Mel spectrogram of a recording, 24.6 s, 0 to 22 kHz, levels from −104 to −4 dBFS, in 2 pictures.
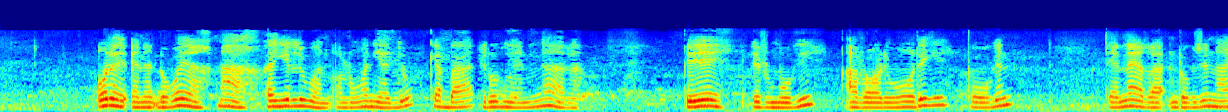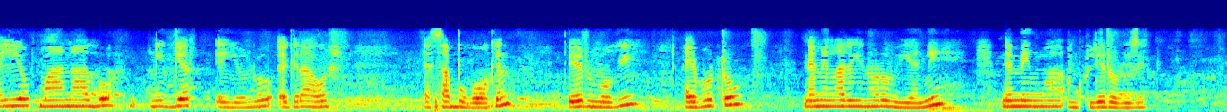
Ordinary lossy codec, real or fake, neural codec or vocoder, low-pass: AAC, 24 kbps; fake; codec, 16 kHz, 4 kbps, X-Codec, HuBERT features, trained on balanced general audio; 7.2 kHz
